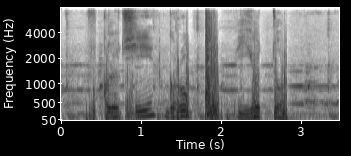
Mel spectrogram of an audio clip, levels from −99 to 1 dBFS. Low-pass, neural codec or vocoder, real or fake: 7.2 kHz; none; real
